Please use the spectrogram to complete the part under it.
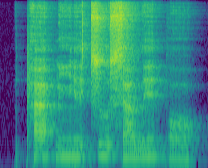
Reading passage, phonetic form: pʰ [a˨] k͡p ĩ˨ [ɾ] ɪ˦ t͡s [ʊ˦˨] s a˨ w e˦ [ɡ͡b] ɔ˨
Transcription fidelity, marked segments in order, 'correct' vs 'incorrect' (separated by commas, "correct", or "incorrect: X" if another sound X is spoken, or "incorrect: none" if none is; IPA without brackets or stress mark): correct, correct, correct, incorrect: b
